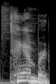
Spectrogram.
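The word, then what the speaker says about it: Timbre: Tamber t i m r e. And yes, that's how you say it. And they're not going to call you out for saying timber, but t i mb r e.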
